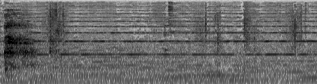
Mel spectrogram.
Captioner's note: grunts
